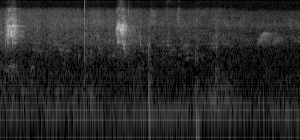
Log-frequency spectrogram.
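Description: Two loud, short, harsh bird calls about two seconds apart, with a fainter, softer call near the end.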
